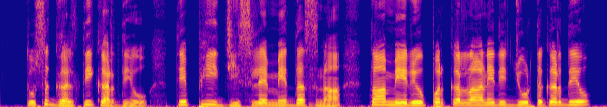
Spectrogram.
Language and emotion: Dogri, disgusted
